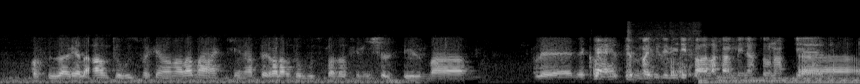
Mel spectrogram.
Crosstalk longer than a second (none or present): present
